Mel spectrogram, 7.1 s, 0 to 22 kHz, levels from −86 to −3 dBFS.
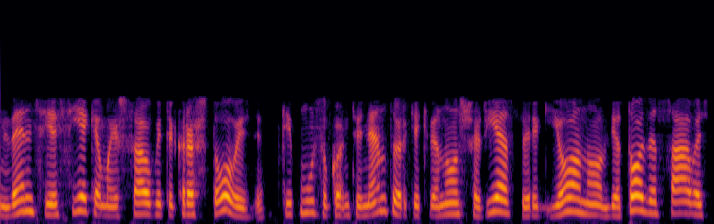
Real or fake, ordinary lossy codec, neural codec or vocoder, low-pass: fake; MP3, 32 kbps; codec, 16 kHz, 4 kbps, X-Codec, HuBERT features, trained on LibriSpeech; 3.6 kHz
